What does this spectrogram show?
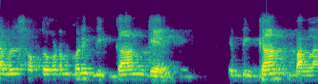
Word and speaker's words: জ্ঞান: বিজ্ঞান নিয়ম, যেমন ইয়াজ্ঞ, যজ্ঞকে কিভাবে উচ্চারণ করবেন, যজ্ঞকে ইয়াজ্ঞ। বুঝতে পেরেছেন? জ্ঞান বিজ্ঞান এভাবে বলতে হবে, জ্ঞান বিজ্ঞান বলা যাবে না।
